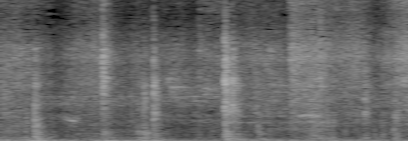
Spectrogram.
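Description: Scattered clicks, knocks and rattles from hands prying and tugging at the inside door panel of a vehicle, over a steady low rumble.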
